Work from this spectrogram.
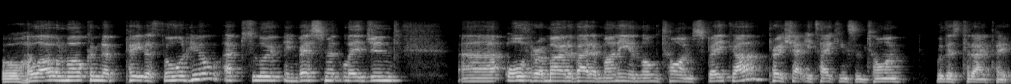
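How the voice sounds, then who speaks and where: Speaking with an Australian accent, this man has a high pitch. His pace is moderate and his pitch varies in an ordinary way. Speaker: financial advice podcast host. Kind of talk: interview.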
